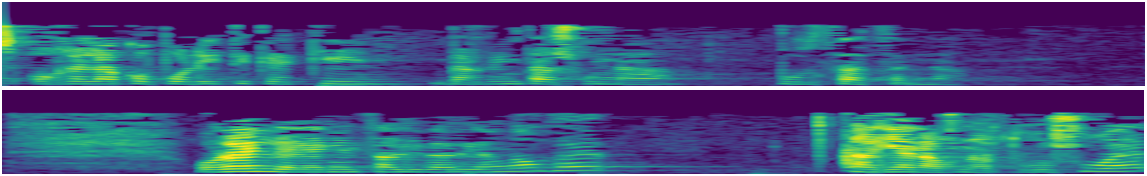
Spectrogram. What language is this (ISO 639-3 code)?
eus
